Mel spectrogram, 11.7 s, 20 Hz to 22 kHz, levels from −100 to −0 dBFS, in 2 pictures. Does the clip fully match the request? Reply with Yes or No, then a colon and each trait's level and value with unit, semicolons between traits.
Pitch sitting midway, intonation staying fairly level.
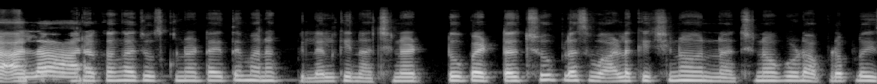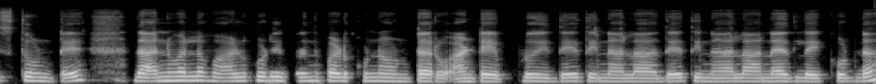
No: medium, 180 Hz; average, 3.0 semitones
